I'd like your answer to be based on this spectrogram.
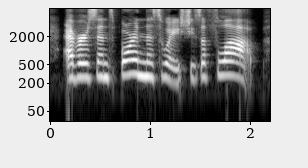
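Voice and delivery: usual speaking voice

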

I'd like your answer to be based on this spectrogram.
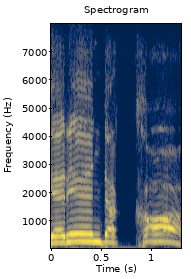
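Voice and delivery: put-on, barked Brooklyn tough-cop accent. Retelling a movie role as a cop arresting a girl, yelling in a brooklyn accent. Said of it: "with a Brooklyn accent".

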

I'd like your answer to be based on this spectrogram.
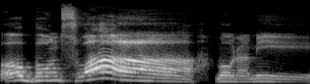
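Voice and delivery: put-on French accent. Called on to join as co-host, French Uncle [name] greets his friend in a French accent. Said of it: "you're French now".

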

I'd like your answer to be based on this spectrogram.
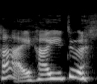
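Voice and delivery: casual put-on American accent, high-pitched. Asked to try one, an Irish speaker does an American accent. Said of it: "You want me to do an American?".

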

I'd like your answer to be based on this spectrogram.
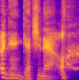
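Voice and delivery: put-on low, campy, ridiculous old-time villain voice. Describing a villain tightening one side of his mouth: ridiculous old villain voice. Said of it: "like the most ridiculous old villain thing".

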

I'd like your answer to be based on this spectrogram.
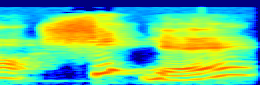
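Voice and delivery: put-on thick, broad, very strong Australian accent. Retelling Kerry's answer to Bruce McAvaney in an interview at the World Indoors, Kerry's really Australian accent. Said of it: "in really Australian accent".

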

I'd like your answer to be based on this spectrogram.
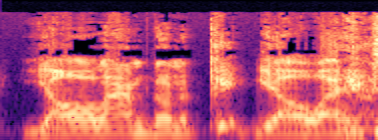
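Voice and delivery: loud, belted-out wrestler voice. Imitating Brock Lesnar's actual voice: Brock Lesnar voice. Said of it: "his voice is actually like".

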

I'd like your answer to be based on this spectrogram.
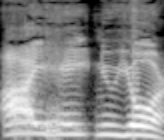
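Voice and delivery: loud, high villain-wrestler scream. Describing a villain wrestler yelling at a crowd: mock wrestler scream. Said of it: "screams into the microphone".

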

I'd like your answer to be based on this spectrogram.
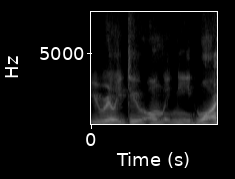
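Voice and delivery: mock mutter under the breath. Imagining a man sitting in his booth, imitating muttering under his breath. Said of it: "like under his breath".

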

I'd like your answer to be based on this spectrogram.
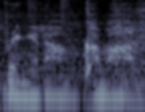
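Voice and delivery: hushed, very quiet, barely audible whisper. A player voices their character's words in the game: whisper. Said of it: "I whisper".

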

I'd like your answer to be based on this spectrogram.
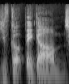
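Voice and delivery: ordinary delivery

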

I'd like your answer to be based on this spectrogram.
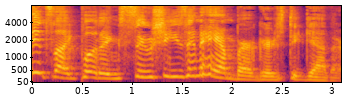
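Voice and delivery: high, dramatic movie trailer narrator voice. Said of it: "It has a narrator that's like".

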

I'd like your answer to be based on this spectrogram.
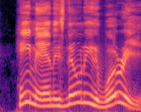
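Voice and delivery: put-on American accent. Imagining americans standing around a cat, imitating americans. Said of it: "all the Americans around this twenty million dollar cat going".

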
